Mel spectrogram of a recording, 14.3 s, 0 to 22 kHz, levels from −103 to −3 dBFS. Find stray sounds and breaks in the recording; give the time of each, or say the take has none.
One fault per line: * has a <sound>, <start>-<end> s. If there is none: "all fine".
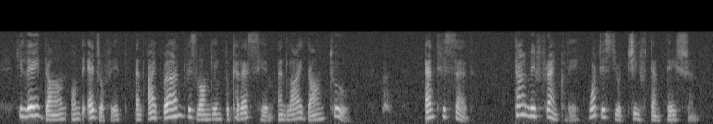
* has a bark, 7.6-7.9 s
